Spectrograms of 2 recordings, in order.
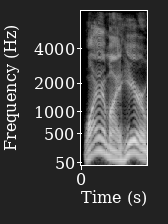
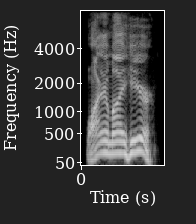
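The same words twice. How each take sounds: First: "am" stressed, question rising at the end. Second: "here" raised and leaned on, falling at the end; stress on here. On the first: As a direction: lean on "am", let it lift. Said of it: "will get you a global and esoteric notion". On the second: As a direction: land the weight on "here". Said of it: "I put the accent on the word here". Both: Shown as a demonstration.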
